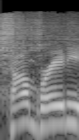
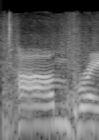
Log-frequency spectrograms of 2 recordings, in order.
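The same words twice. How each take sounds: First: The name is said in a plain conversational voice. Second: The name is said in a booming announcer voice. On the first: The speaker calls it wrong. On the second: The speaker calls it right.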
